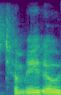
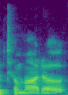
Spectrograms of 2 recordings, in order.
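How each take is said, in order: First: Tomato said as tomayto; to-MAY-to. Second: Tomato said as tomahto; to-MAH-to. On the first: Teacher giving the first version of tomato. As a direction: say tomato with a long AY. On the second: Teacher giving the second version of tomato. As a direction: say tomato with a broad AH. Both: Shown as a demonstration. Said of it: "pronounce the same word differently".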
